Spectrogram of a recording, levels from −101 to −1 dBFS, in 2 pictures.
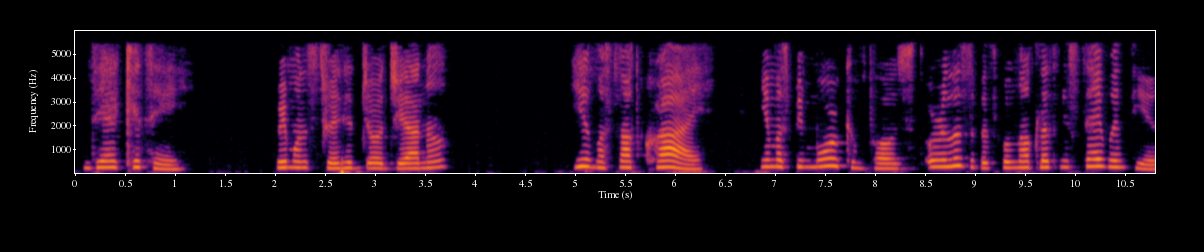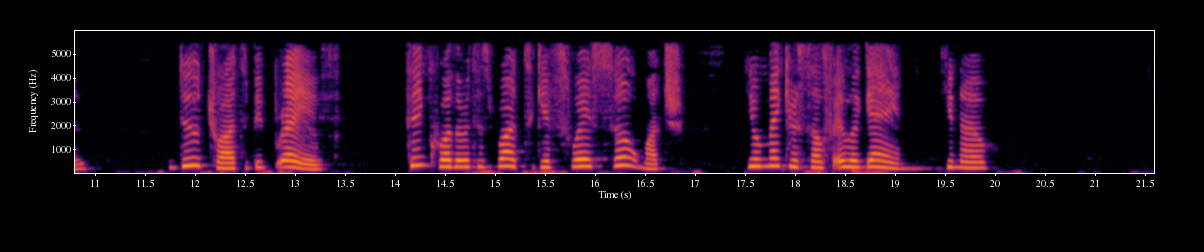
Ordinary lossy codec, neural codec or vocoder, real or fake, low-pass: MP3, 48 kbps; none; real; 5.4 kHz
